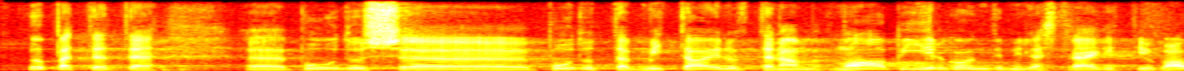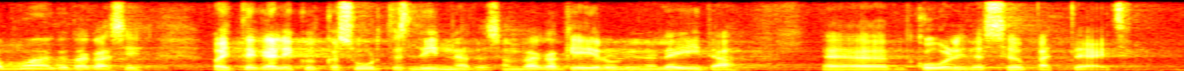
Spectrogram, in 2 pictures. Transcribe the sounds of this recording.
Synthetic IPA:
ɤpːˑet̪ːˑɑjɑt̪ːˑe̞ | puːd̪us | puːd̪ut̪ːˑɑb̥mit̪ˑːe̞ɑjnult̪ːˑe̞nɑmmɑːpiːrko̞nd̪imilːe̞st̪ræːɡit̪ˑːijub̥ɑɑmːuɑeɡ̥ɑt̪ɑɡ̥ɑsi | vɑjd̪̚t̪e̞ɡe̞likult̪̚kɑsuːrt̪ˑe̞slinːɑd̪̥e̞so̞nvæɡ̥ɑke̞ːɾuline̞le̞jd̪̥ɑ | ko̞ːlid̪̥e̞sːeɤpːˑe̞t̪ːˑɑjɑ̰jd̪̥

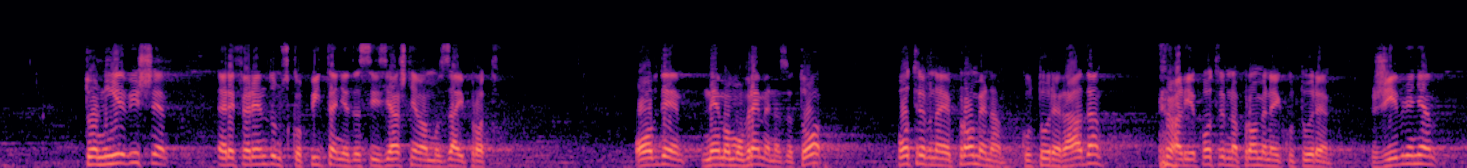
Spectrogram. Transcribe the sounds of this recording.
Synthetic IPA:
t̪o̞ːnije̞ʋiʃe̞ɾe̞fe̞ɾe̞nd̪umsko̞piːt̪aɲe̞d̪ase̞izjaʃɲaːʋamo̞zaipɾo̞t̪i̥ʋ | o̞ːʋd̪e̞ne̞ːmamo̞ʋɾe̞me̞nazat̪o̞ː | po̞t̪ɾe̞bnaje̞pɾo̞me̞nakulˠt̪uːɾe̞ɾaːd̪a | alije̞po̞t̪ɾe̞bnapɾo̞me̞naikulˠt̪uːɾe̞ | ʒiːʋʎe̞ɲa

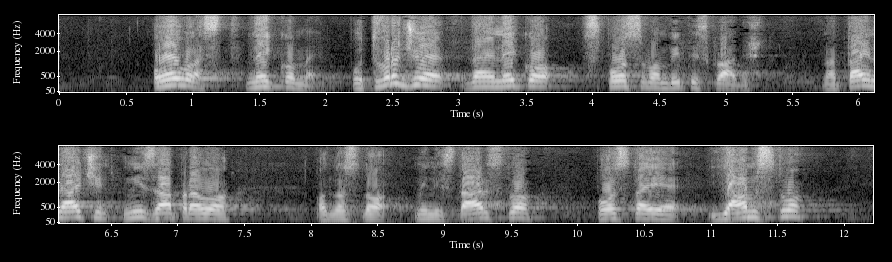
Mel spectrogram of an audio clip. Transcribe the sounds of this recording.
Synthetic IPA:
oʋlˠast̪neko̞mḛpot̪ʋr̩d͡ʒujed̪aje̞ne̞ko̞sposobombit̪isklad̪iʃt̪e̥ | nat̪aːjnaːt͡ʃinmiːzapɾaʋo̞ | od̪nosnominist̪aːɾst̪ʋo̞ | po̞st̪ajejaːmst̪ʋo̞

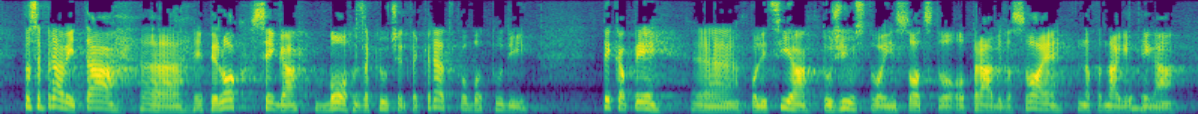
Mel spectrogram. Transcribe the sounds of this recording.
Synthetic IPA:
t̪oːsɛpɾaːʋit̪aː | ɛpiloːkwseɡabozaklʲjuːt͡ʃɛnt̪akɾat̪kɔbot̪uːd̪i | pekape | pɔlit̪siːjat̪ɔʒiwst̪ʋɔinsoːt̪st̪ʋɔʔɔpɾaːʋilɔsʋɔːjɛnapɔd̪laːɡit̪eːɡa

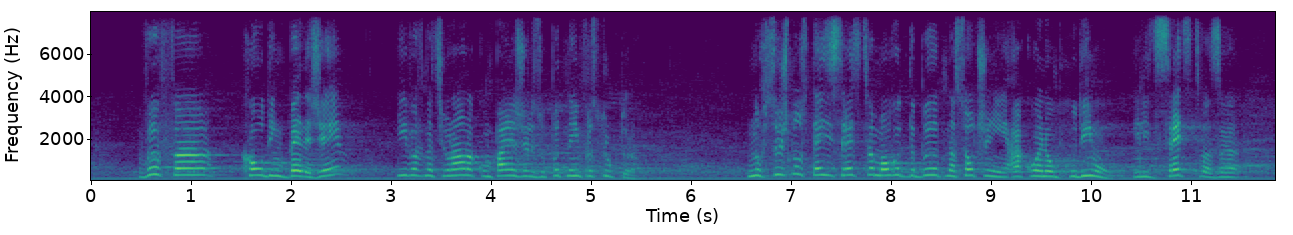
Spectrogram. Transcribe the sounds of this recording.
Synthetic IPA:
vəf | xɔlˠd̪iŋɡ̚bɛd̪ɛʒɛ | ivəfnɐt̪sionalˠnəkompanijəʒɛlɛzopɤt̪nəinfɾɐst̪ɾuk̚t̪uɾə | nofsɤʃnost̪t̪ːɛzisɾɛt̪st̪vɐmɔɡəd̪̚d̪ɐbɤd̪ət̪nɐsɔt͡ʃɛniɐkoɛnɛopxod̪imo | ilisɾɛt̪st̪vəzɐ

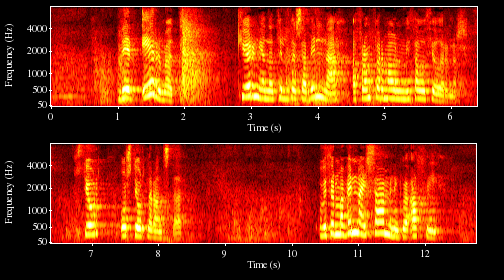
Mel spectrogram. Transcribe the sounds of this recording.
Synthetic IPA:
vɪðɛɾʏmœt̪n | cʰœːɾʏnjɛt̪nat̪ʰɪlθɛsːaðvɪnːaaðfɾamfaːɾamaːwlʏmiθaːwðʏθjowðaɾanːa̰ɾ̥ | st̪jowɾt̪n̥ɔɣst̪jowɾt̪naɾant̪st̪aːð | ɔɣvɪðθʏɾʏmaðvɪnːaisaːmɪniŋkʏʔaθvi

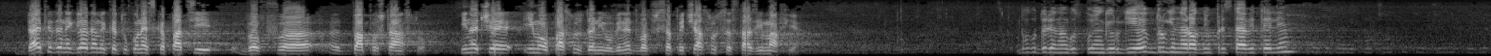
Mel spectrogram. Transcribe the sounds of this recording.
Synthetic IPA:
d̪ajt̪ɛd̪ɐnɛɡlɛd̪ɐmɛkɐt̪ɔkonɛt̪skɐpat̪sivɐf | t̪ovapɾost̪ɾanst̪vo̰ | inət͡ʃɛimɐopasnosd̪ɐniovinət̪vɐfsɐpɾit͡ʃasnost̪sɐst̪azimafijə̰ | blˠɐɡod̪ɐɾʲjənɐɡospʊd̪inɡʲoɾɡʲiɛfd̪ɾuɡʲinɐɾɔd̪nipɾɛt̪st̪avit̪ɛlʲi

